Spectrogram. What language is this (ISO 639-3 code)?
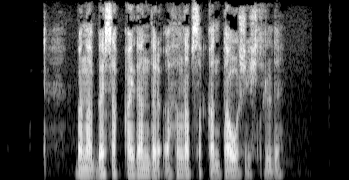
bak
